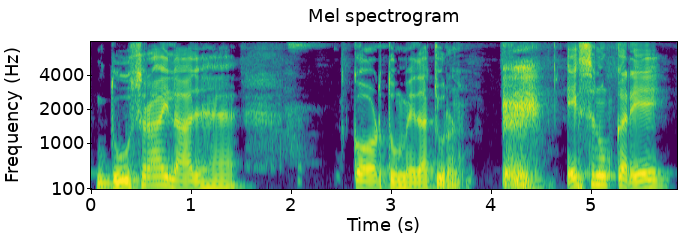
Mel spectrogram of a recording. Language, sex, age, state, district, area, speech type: Punjabi, male, 18-30, Punjab, Muktsar, rural, spontaneous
